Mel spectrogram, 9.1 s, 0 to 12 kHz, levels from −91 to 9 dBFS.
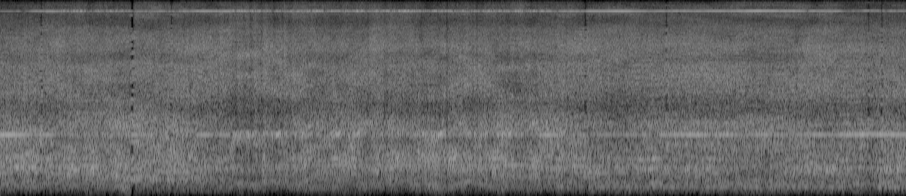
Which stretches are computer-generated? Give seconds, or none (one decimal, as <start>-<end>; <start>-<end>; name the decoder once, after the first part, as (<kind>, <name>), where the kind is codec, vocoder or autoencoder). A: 0.6-1.3 (codec, SNAC); 2.3-5.4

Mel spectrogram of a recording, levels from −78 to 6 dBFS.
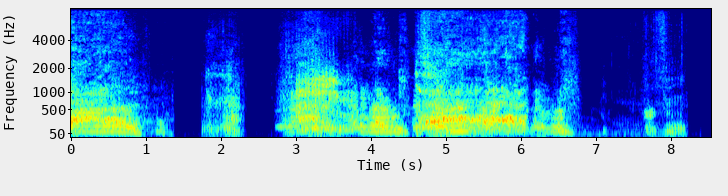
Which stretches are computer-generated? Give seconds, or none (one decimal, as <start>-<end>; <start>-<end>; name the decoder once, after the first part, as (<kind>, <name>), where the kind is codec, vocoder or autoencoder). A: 5.3-6.2 (vocoder, HiFi-GAN)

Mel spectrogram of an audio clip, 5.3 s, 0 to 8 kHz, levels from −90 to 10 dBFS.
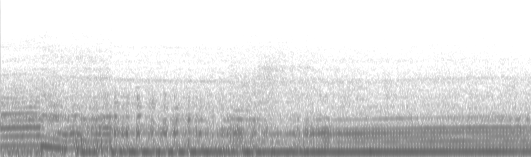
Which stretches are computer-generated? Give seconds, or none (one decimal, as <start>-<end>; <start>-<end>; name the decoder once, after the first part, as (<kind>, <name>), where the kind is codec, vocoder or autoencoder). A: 2.3-2.9 (codec, SNAC)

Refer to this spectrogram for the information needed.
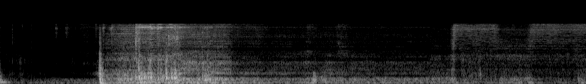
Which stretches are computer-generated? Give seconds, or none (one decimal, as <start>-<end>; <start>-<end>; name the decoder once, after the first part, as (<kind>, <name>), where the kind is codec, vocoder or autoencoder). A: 0.5-1.0 (codec, SNAC); 1.8-4.3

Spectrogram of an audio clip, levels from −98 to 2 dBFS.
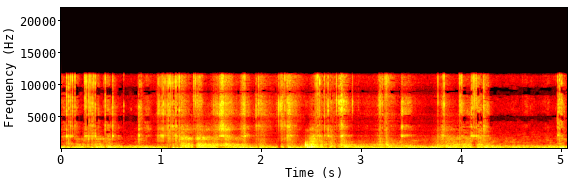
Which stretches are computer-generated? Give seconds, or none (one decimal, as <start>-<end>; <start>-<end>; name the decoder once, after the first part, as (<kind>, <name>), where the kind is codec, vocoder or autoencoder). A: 0.9-4.0 (autoencoder, DAC-VAE)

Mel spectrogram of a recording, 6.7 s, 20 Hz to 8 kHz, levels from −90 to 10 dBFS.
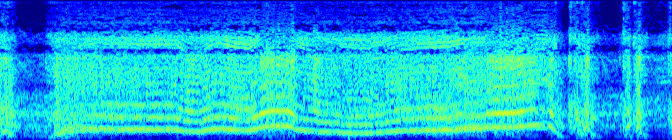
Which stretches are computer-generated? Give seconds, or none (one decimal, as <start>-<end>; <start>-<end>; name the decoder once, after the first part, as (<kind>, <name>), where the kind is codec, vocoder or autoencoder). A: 0.0-1.8 (vocoder, Vocos); 3.9-4.8; 6.3-6.7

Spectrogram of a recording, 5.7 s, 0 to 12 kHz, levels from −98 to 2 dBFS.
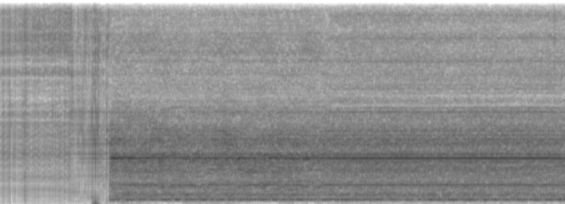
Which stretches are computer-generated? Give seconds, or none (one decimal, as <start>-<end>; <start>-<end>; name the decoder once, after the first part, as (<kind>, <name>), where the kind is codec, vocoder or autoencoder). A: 0.7-3.3 (codec, SNAC)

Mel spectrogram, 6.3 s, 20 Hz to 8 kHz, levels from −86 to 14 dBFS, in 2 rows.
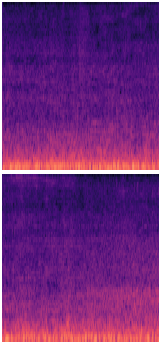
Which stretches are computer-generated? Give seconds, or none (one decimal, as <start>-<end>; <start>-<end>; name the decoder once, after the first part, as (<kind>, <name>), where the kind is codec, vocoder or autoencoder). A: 1.2-4.8 (codec, SNAC)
